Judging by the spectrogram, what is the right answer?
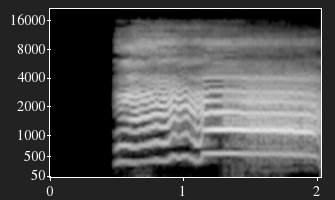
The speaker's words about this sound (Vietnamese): Kiến nhỏ màu vàng gào thét, nó không cam lòng khi bị kẻ thù áp chế, không ngừng liều mạng.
